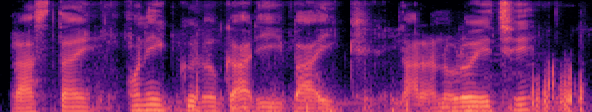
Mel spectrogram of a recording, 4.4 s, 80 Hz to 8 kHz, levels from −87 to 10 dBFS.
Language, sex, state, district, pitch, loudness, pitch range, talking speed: Bengali, male, West Bengal, Cooch Behar, 110 Hz, -18 LUFS, 100-120 Hz, 80 wpm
